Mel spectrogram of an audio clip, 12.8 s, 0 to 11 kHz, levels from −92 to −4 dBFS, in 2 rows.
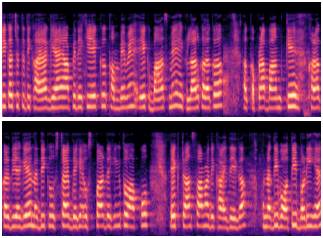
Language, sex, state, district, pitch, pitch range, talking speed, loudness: Hindi, female, Bihar, Sitamarhi, 295 Hz, 280-310 Hz, 225 wpm, -14 LUFS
